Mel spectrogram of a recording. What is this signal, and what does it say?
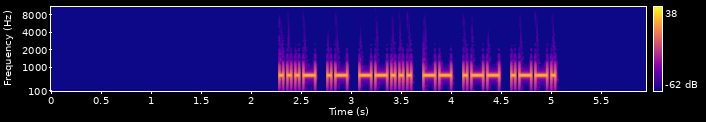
Morse code, heard as a keyed tone, about 30 wpm, 700 Hz. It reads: VA7MWP
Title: DXCC-100 Call Signs - 6 Characters - Repeated 2x - 30wpm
